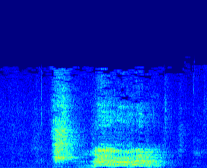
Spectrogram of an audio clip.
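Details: Siberian Husky barking at playing puppies: two loud bark-howls in quick succession, the second longer and drawn out, with a quiet background.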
